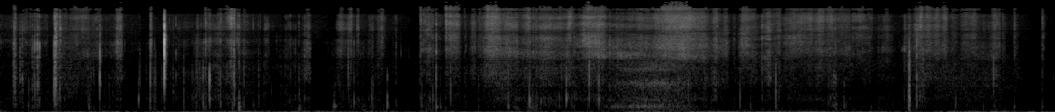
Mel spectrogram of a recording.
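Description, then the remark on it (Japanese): Paper being folded by hand for origami, its edges folded toward the center, then turned over and folded toward the center again: steady crinkling and rustling with sharp creasing snaps scattered throughout, some louder bursts near the middle and end. No one speaks. “反対側も同じように中心に、裏返して同じようにまた中心に向かって折っていきます。”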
